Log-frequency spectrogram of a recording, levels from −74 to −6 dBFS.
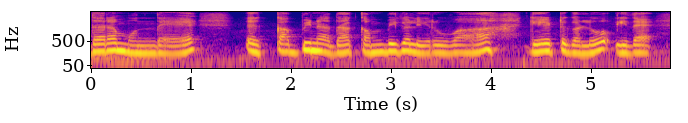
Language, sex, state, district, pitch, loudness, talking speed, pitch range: Kannada, female, Karnataka, Bangalore, 185 Hz, -16 LUFS, 70 wpm, 175-200 Hz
